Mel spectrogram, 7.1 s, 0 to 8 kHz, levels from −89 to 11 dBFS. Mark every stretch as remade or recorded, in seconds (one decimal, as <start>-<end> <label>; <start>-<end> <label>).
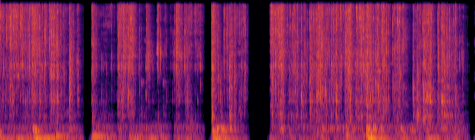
0.0-7.1 recorded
